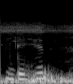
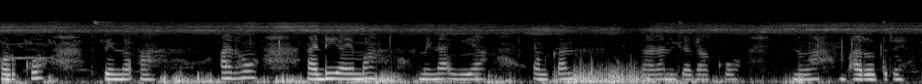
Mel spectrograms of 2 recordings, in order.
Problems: constant background noise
